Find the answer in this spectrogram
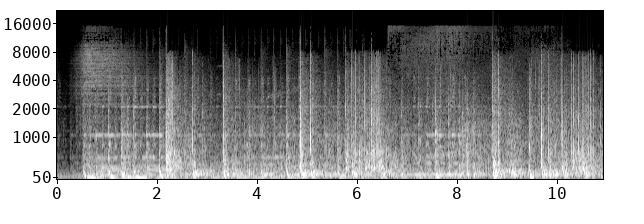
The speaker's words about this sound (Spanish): un castillo de fuegos artificiales con 1.496 kilos de pólvora y casi 20 minutos de duración puso el colofón ayer tras las carrozas a las fiestas mayores patronales de Benidorm.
